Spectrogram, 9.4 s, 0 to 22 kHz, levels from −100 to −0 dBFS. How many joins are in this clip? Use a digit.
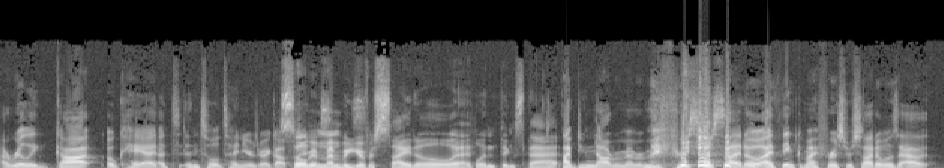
8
